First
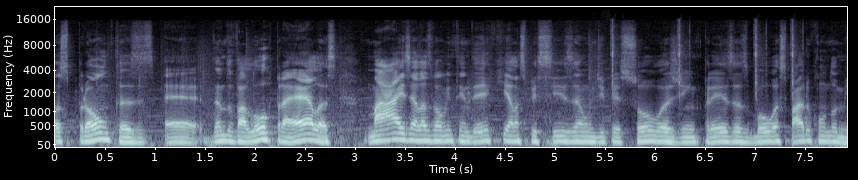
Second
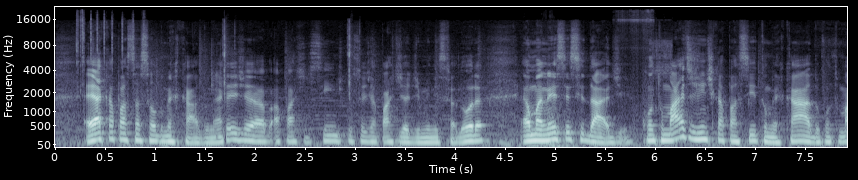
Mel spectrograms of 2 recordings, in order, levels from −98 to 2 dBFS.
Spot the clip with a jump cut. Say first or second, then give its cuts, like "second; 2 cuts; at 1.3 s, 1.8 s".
second; 2 cuts; at 1.7 s, 5.8 s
